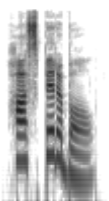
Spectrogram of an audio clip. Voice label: "hospitable", voice spelling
